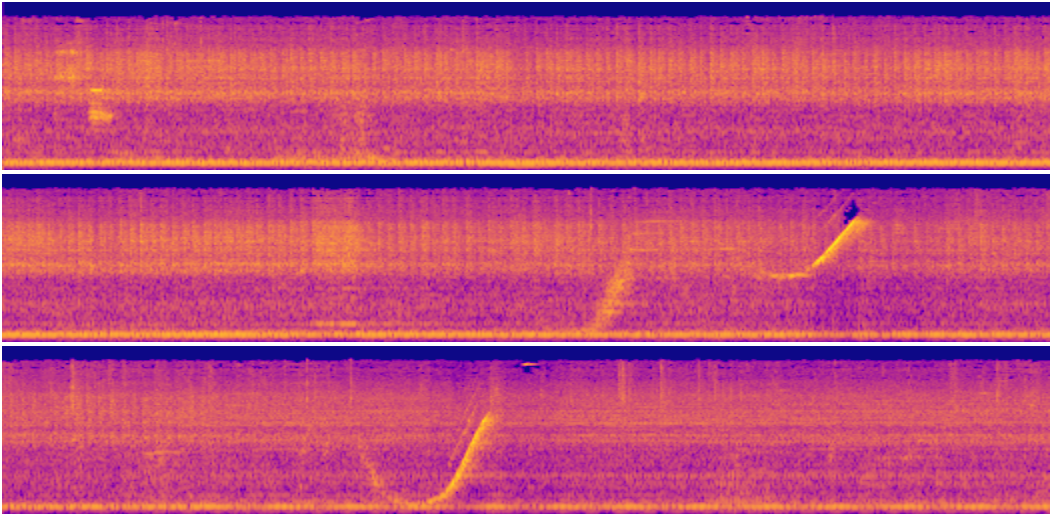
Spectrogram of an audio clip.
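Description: Free-improvised electric guitar and modular electronics: a loud, steady low drone under a wash of noise. About two-thirds through, a sharp rising pitch sweep cuts across it, and a second sweep dips and then climbs a few seconds later. Near the end the drone breaks into a choppy pulse.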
